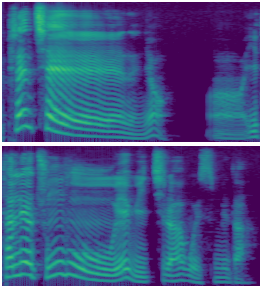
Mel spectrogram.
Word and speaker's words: 피렌체: 자, 피렌체는요, 이탈리아 중부에 위치를 하고 있습니다. 뭐, 이제 영어식 발음으로 하면 플로렌스라고 이야기를 하기도 하고요. 뭐 이제 이탈리아식으로 피렌체라고 이야기를 하는데, 이제 이 피렌체라는 말은 꽃이라는 뜻입니다.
